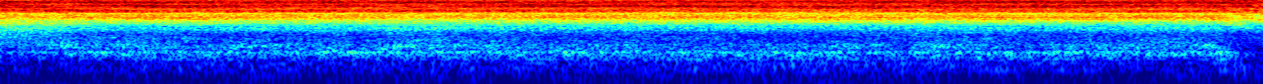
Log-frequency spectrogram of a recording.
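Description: An airbrush sprays transparent yellow paint in a steady, even hiss that runs unbroken through the whole stretch with no voices.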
